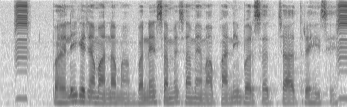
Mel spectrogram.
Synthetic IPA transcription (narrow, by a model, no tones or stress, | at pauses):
pɐɦliked͡ʒɐmaːnamãbənesəməsəməjmãpaːnibəɾsət̪̚d͡ʒaːt̪ɾəɦisḛ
